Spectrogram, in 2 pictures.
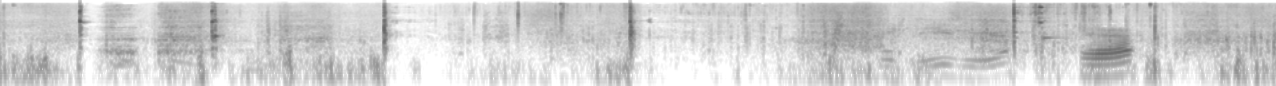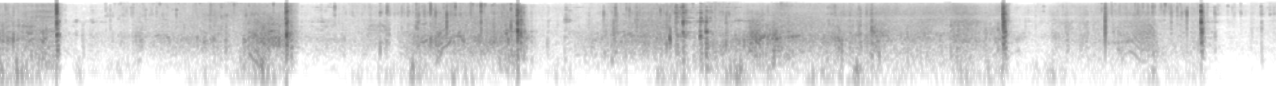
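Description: An axe chops and scrapes at ice with sharp knocks.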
